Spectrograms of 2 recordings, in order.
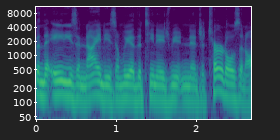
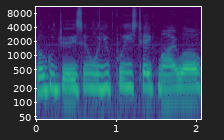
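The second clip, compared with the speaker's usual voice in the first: play-acted, very high, tearful child begging; 10 semitones higher, 4 dB quieter than usual. Retelling the nephew's plea to take Milo from the shelter, imitating Caleb crying. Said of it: "and he's crying".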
